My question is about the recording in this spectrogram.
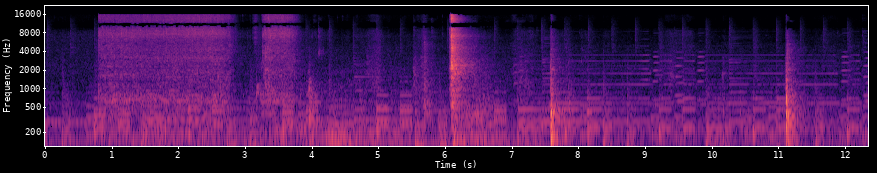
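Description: Background music throughout, over kitchen work: from about a second in, water runs from a tap for about two seconds and briefly again, then three sharp clatters of kitchenware about six, seven and a half and eleven seconds in, the first the loudest.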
